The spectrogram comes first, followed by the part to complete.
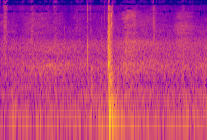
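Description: A car door on a Toyota Yaris Hybrid shut with a single solid thump about two seconds in, over a low steady rumble.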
